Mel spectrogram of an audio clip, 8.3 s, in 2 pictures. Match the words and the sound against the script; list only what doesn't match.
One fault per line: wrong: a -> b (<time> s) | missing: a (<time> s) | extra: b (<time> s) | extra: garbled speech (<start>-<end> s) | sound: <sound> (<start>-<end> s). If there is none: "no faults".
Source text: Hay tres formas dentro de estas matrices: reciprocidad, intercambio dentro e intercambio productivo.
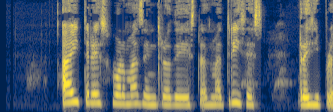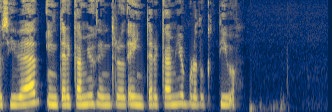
no faults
